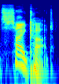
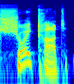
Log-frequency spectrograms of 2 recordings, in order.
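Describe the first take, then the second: First: The name begins with a 'sigh' sound. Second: The name begins with a 'shoy' sound. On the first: The speaker calls it wrong. "not Saikot" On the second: The speaker calls it right. "corrected my pronunciation of Chakrabarti's name as it's it's Shoykot"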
